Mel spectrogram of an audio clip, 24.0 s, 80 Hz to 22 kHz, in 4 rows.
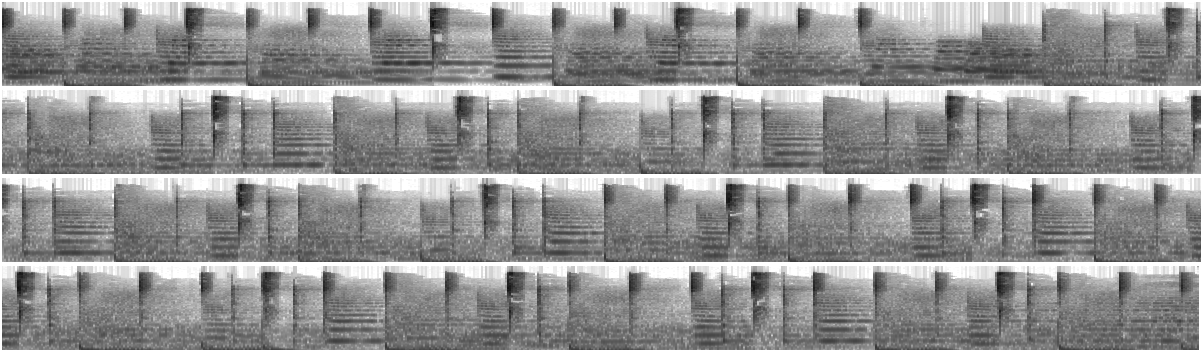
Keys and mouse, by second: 0.0 shift+middle click, 1.1 click, 12.8 click, 20.4 middle click, 20.5-22.0 drag.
